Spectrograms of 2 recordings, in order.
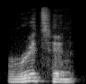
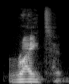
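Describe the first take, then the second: First: The first vowel is short. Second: The first vowel is long. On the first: The speaker calls it right. "the muing is short" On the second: The speaker calls it wrong. "not written"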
